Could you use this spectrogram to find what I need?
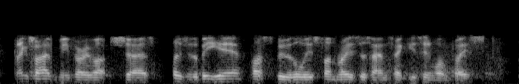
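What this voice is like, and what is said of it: British accent. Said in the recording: “your accent, that you're not an American. You're from the UK.”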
